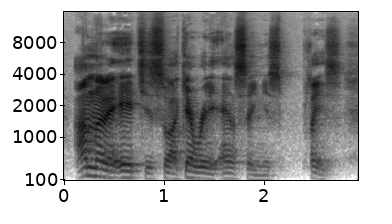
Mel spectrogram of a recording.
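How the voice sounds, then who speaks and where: A man talks at a fairly quick pace. He speaks with an African accent. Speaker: religious YouTuber. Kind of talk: casual monologue to camera. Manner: animated.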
